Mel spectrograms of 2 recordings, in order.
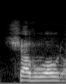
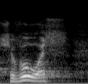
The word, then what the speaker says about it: Shavuot: Shavuot, or as I used to call it when I was growing up, Shavuos. We had a little different pronunciation from Eastern European Jews from the Middle. Today, the right way to say it is the way they say it in Israel, okay? The Israeli pronunciation.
